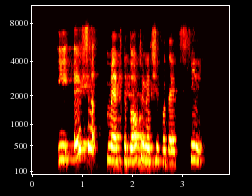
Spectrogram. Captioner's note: speaking portuguese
